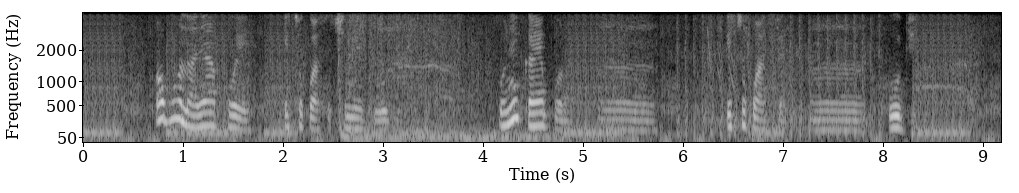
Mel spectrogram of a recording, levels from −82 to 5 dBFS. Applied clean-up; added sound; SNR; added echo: none; Gunshot, gunfire; 7 dB; none.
